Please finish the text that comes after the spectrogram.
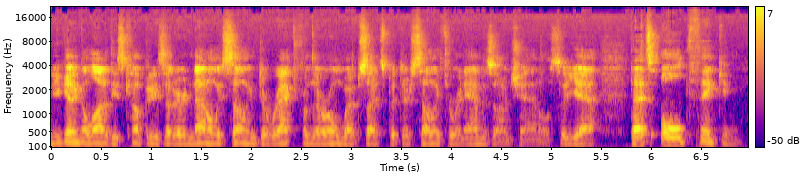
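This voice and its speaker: A man's voice: low-pitched, a little mellow. An American man in his forties co-hosting a tech show in casual chat over a video call. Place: small home office, indoors. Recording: roomy, echoey home-office sound.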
